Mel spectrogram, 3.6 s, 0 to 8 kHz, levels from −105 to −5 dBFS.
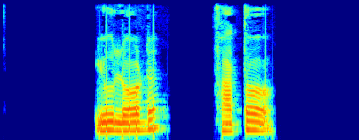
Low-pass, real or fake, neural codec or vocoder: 7.2 kHz; real; none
